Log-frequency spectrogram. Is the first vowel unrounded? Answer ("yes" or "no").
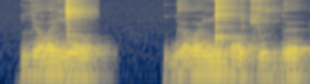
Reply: yes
